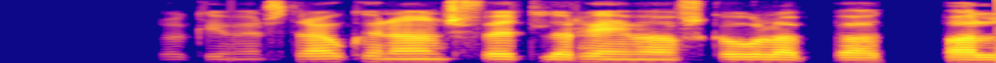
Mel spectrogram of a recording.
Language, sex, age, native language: Icelandic, male, 13, Icelandic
